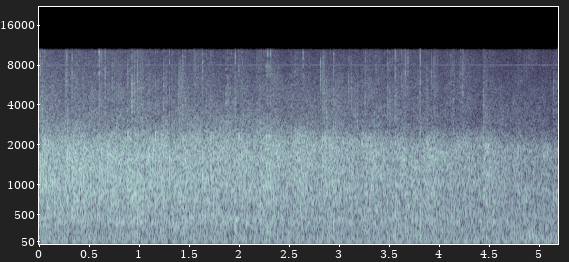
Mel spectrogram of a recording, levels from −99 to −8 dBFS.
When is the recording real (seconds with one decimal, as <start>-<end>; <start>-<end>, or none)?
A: 0.0-5.2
